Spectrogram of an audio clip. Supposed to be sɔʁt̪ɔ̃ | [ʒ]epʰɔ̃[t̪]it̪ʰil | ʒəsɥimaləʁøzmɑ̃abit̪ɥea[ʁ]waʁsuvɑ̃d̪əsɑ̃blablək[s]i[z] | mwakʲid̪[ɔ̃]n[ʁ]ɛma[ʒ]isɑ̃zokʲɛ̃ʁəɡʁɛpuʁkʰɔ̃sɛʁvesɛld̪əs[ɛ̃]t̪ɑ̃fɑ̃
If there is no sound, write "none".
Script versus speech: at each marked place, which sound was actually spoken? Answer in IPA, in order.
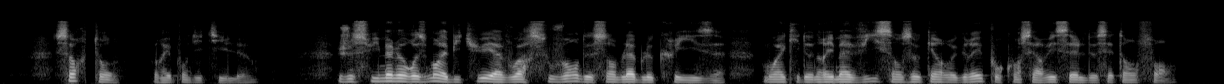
ʁ, d̪, v, χ, z, ɔ, ʁ, v, ɛ

